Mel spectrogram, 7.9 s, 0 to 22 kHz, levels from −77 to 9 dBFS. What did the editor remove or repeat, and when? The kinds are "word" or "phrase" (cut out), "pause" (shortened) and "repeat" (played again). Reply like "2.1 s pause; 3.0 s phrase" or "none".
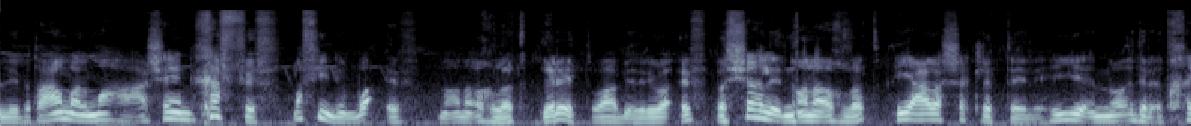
5.3 s phrase

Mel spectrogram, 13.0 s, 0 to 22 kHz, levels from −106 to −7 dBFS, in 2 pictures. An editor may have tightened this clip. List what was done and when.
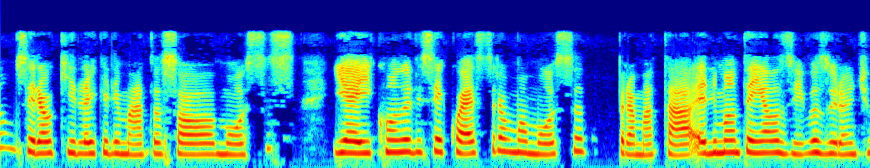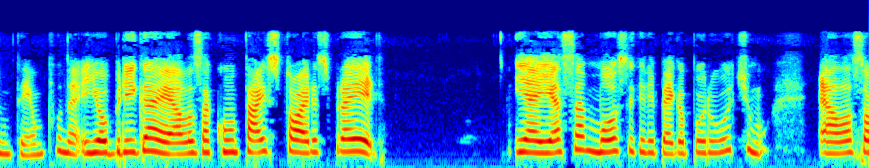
none

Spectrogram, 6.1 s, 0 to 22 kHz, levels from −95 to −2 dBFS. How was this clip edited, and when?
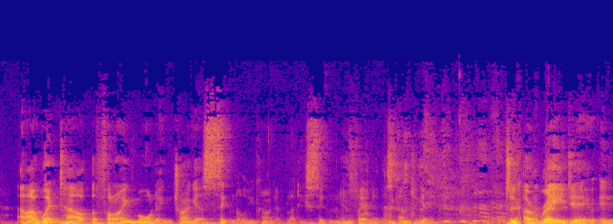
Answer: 1.7 s word; 5.2 s word

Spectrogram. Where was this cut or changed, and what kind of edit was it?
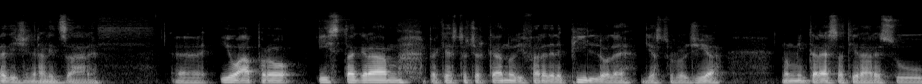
2.1 s pause; 3.1 s pause; 6.4 s word

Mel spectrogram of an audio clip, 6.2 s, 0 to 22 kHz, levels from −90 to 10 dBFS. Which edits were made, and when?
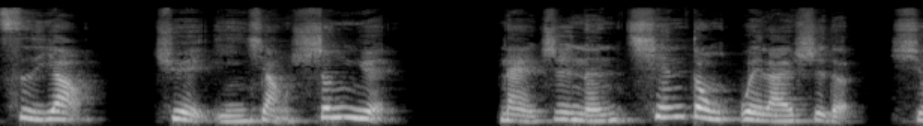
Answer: none

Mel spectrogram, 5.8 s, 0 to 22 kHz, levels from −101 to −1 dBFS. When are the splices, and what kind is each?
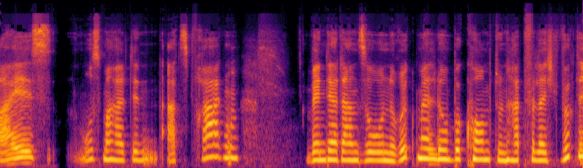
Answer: none

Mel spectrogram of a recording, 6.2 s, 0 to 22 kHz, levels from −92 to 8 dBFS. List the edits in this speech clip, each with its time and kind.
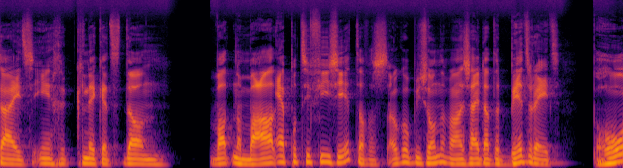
2.8 s word

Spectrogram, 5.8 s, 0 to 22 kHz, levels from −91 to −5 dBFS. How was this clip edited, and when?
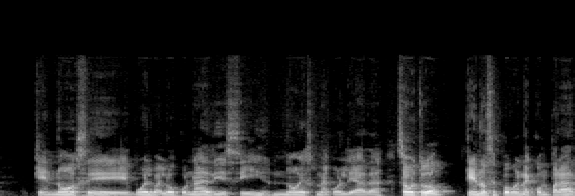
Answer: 3.9 s pause; 4.6 s pause

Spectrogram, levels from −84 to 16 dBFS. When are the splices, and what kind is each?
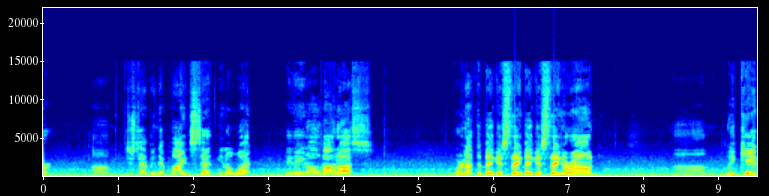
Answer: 2.3 s word; 6.4 s repeat

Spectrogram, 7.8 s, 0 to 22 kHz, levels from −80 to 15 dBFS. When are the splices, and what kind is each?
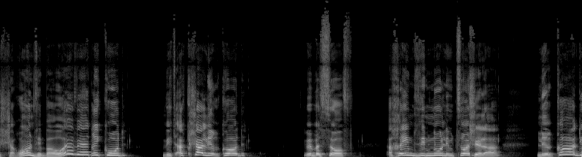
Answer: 1.2 s word; 5.9 s word; 6.3 s phrase

